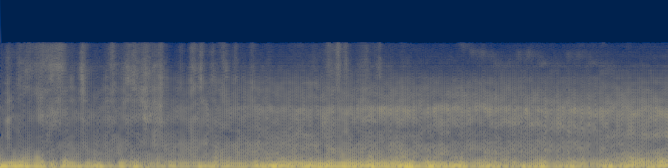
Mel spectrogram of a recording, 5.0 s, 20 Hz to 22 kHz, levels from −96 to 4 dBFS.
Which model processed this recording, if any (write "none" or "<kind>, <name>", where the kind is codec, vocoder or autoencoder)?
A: vocoder, Vocos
